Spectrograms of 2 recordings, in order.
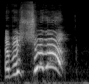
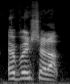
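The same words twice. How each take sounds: First: High, loud "Everyone shut up!"; high loud yelled "shut up"; shouting. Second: Said in the usual way. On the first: Real, not acted. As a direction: yell it over the noise.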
